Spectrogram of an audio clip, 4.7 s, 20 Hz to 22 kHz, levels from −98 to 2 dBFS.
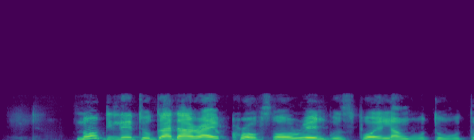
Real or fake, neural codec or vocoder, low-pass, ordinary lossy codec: fake; codec, 16 kHz, 2 kbps, FreqCodec, larger model; 7.2 kHz; none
